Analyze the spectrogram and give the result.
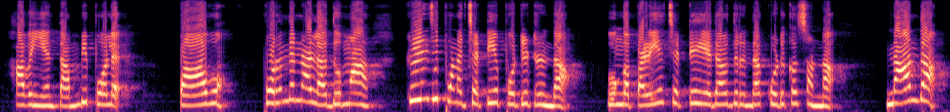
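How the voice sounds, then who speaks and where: A woman voicing a young wife who pleads her innocence in a high, tearful voice. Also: fairly bright tone.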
